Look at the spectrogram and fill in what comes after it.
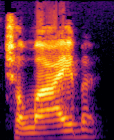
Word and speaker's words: Tlaib: I think it's pronounced Talaib, T-L-A-I-B.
